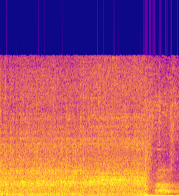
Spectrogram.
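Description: Countertop blender running steadily, blending a pink liquid drink; music with a heavy beat comes back in near the end.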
